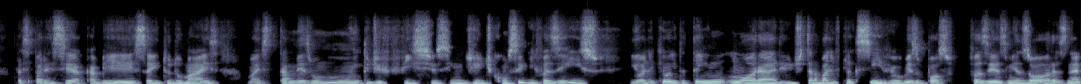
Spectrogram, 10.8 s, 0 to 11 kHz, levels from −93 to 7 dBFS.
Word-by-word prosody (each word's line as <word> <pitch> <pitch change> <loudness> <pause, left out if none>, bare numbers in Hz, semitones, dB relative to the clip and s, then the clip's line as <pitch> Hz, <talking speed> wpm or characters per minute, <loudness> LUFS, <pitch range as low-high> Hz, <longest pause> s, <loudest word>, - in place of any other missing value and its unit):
pra 230 - -7
espairecer 170 -9 -2
a - - -8
cabeça 120 +2 +1
e 110 0 -1
tudo 115 -2 -1
mais, 120 +9 0 0.3
mas 140 +1 -9
tá 145 0 -4
mesmo 140 -1 -1
muito 130 +1 -1
difícil 120 -2 -2
assim 115 +1 0
de 115 0 0
de 110 -1 -3
conseguir 115 0 0
fazer 120 +4 +1
isso. 115 -3 +1 0.4
E 150 - -5
olha 160 +5 -2
que 200 +2 -2
eu - - +5
ainda 195 +1 0
tenho 195 +1 +3
um 190 -1 +3
horário 170 +1 +2
de 160 - -4
trabalho 170 0 +1
flexível, 195 - +2
eu 110 - +1
mesmo 130 +1 +1
posso 140 +1 -1 0.2
fazer 130 -1 +2
as 125 +1 0
minhas 115 -2 +1
horas, 140 +2 +2
né, 125 +1 +2
135 Hz, 205 wpm, -25 LUFS, 115-165 Hz, 0.4 s, eu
